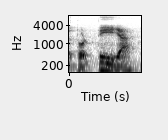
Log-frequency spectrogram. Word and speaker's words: tortilla: The double L sounds like Y in Spanish. The word she is pronounced ella. Or that cheesy thing you get is called a quesadilla. The wrapping around a lot of those things you eat is called a tortilla.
